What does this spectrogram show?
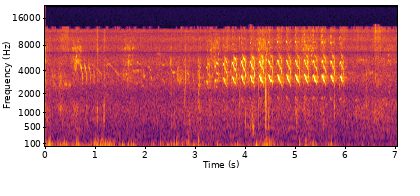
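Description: A songbird singing a fast run of repeated high chirps, about seven a second, lasting about three seconds in the second half, with fainter bird notes before it. Low rumbles on the microphone run underneath.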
